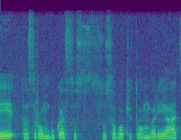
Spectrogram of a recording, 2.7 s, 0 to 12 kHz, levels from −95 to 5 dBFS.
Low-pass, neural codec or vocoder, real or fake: 10.8 kHz; none; real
